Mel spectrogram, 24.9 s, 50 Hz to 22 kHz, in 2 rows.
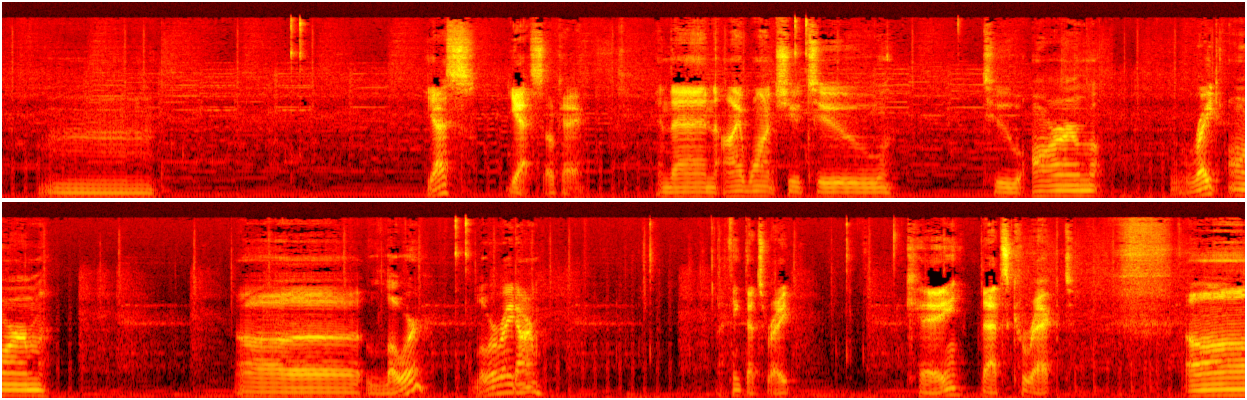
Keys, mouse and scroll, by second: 7.9-17.6 drag.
